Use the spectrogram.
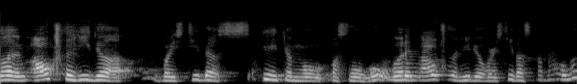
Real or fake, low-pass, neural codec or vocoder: fake; 10.8 kHz; codec, 24 kHz, 0.9 kbps, WavTokenizer, medium music audio release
